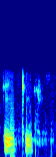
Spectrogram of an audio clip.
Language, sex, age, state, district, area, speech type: Kashmiri, male, 30-45, Jammu and Kashmir, Shopian, rural, conversation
